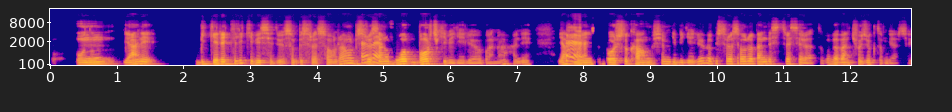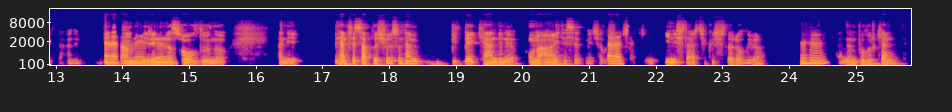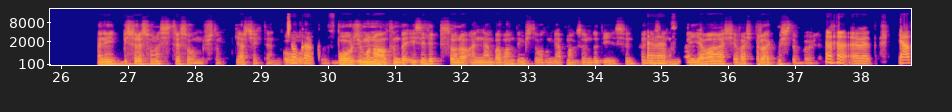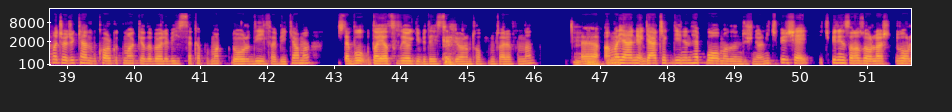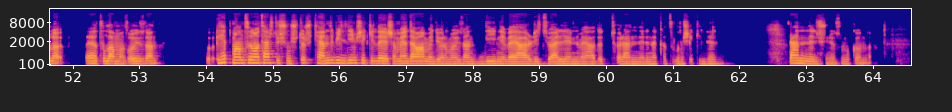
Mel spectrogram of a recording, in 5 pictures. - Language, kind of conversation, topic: Turkish, unstructured, Dini törenlerde en çok hangi duyguları yaşıyorsun?
- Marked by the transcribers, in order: tapping; other background noise; chuckle; throat clearing; other noise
